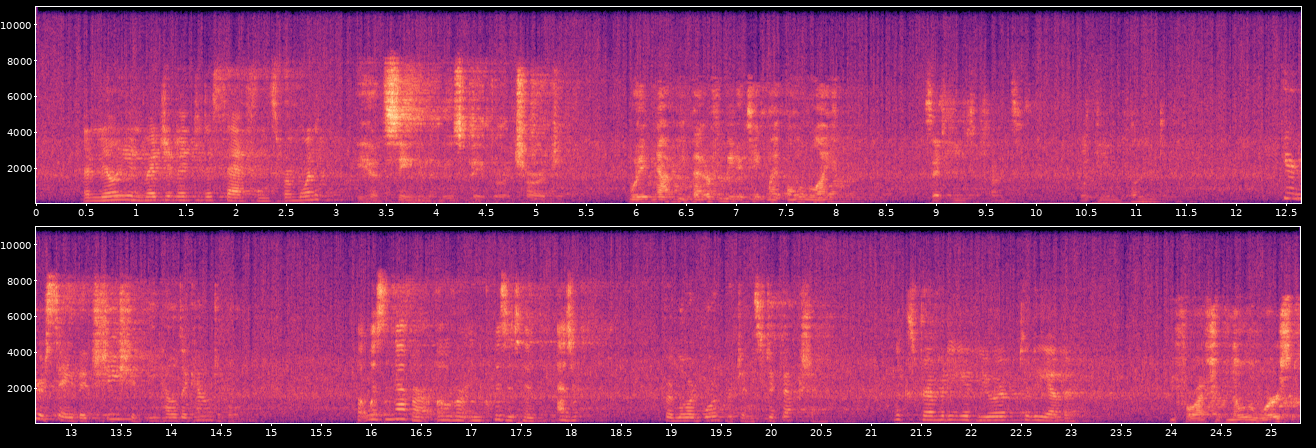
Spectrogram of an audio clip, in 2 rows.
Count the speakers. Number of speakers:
6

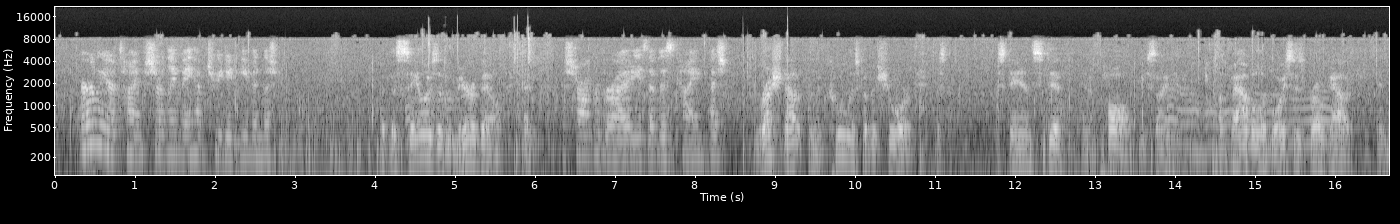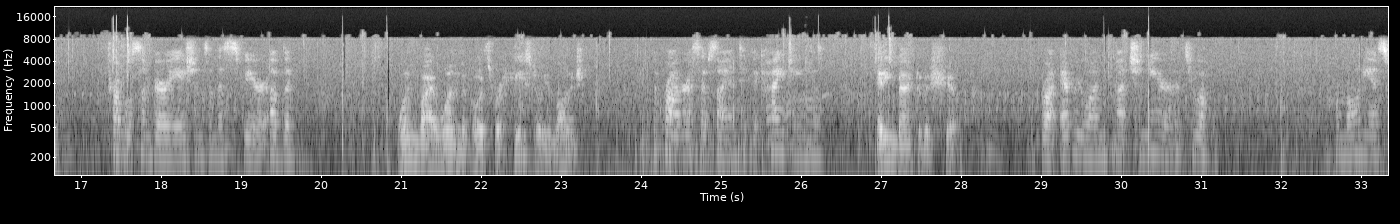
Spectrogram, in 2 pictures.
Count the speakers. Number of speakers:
2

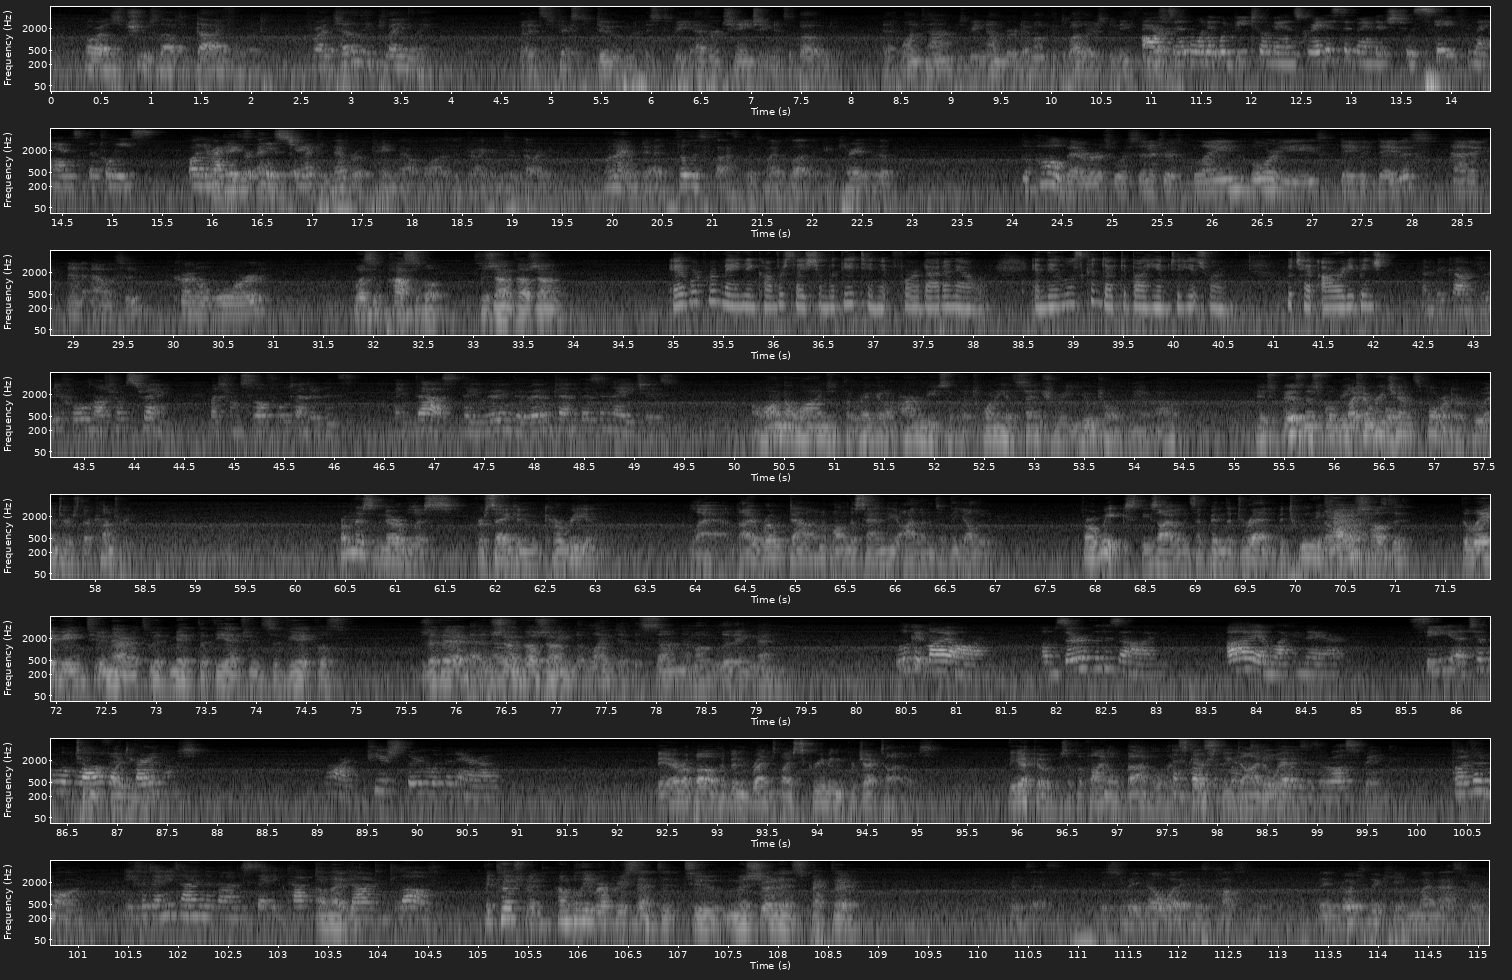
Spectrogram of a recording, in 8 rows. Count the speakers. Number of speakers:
10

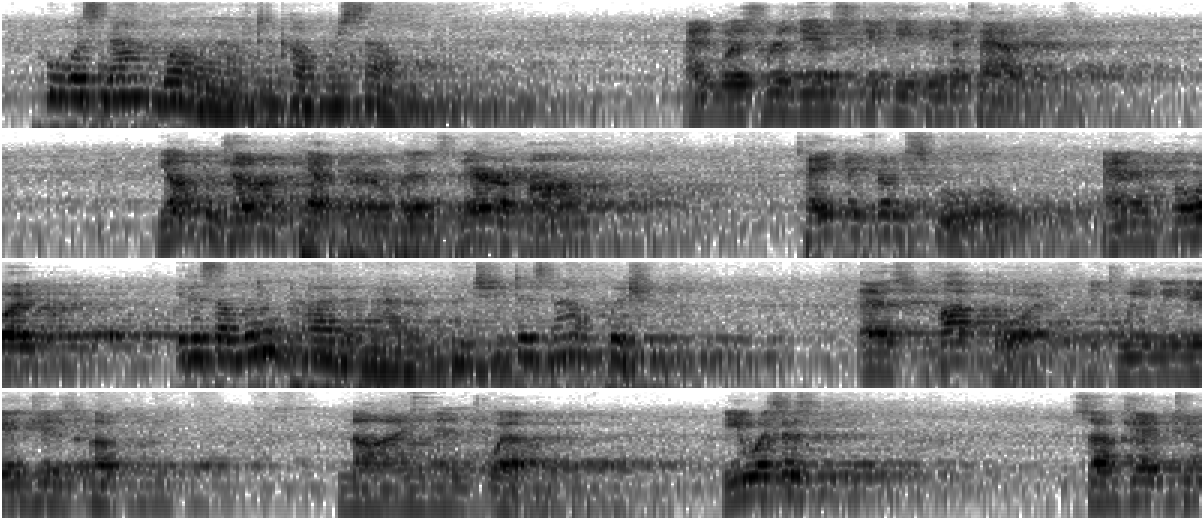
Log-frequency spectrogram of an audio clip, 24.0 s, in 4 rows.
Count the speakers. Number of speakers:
2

